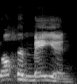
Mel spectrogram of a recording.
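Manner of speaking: "Mayan" said as MAY-en; wrong pronunciation. Shown as a demonstration. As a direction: say "Mayan" with a first syllable like "may". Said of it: "It's not mayonnaise. It's Mayan".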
